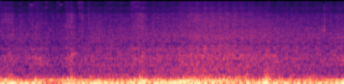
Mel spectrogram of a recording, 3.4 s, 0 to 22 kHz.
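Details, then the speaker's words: 1967 VW Type 3 Squareback flat-four, warmed up: low even burble holding steady idle around 750-800 rpm without throttle, no hunting or misfire; normal warm idle. "so the engine's already pretty warmed up and it's idling just around 750 800 give or take so there still needs a little bit more adjustment but at least it's uh it's holding"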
